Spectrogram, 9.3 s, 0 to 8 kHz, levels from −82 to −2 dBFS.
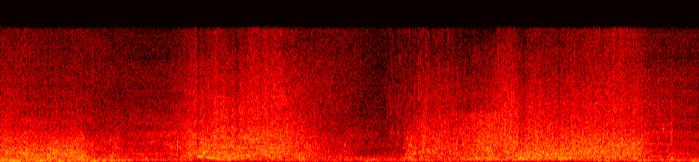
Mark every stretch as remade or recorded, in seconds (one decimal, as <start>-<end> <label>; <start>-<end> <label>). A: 0.0-1.1 remade; 1.1-1.7 recorded; 1.7-3.7 remade; 3.7-8.6 recorded; 8.6-9.3 remade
